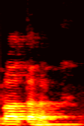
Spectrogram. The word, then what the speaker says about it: प्रातः: ठीक है, जब हम इसको उच्चारण करेंगे तो कैसे करेंगे? प्रातः, बाद में शब्द के ह की ध्वनि आएगी। ठीक है दोस्तों, अतः और स्वतः आदि।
